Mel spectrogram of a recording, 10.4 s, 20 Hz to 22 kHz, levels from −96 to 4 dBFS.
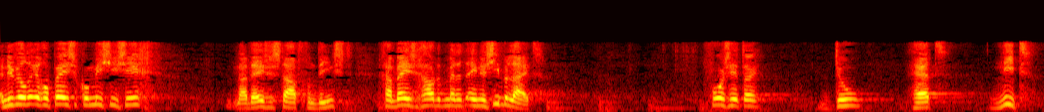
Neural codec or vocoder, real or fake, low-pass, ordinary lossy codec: none; real; 5.4 kHz; none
